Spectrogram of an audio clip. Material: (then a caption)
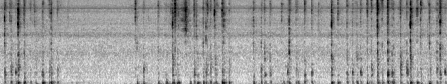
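Plastic. Fingertips type on the low-profile plastic keys of a silver laptop's keyboard, producing a steady run of quick, soft taps. The clicks are short and dull, with most of their energy low and only a brief bright edge on the sharper strokes.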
